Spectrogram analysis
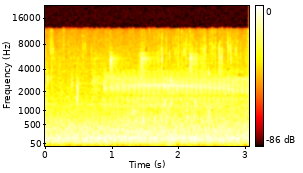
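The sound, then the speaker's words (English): Gas bubbles seep slowly up through swamp water at the edge of a cypress-studded swamp by a front yard in Bayou Corn, in a soft, steady gurgling trickle, faint and continuous for a few seconds, with a thin high chirping tone faintly above it and no voices. “And you can see the bubbles coming up right there? That's gas. That's gas coming up right there. It's just seeping up slow.”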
